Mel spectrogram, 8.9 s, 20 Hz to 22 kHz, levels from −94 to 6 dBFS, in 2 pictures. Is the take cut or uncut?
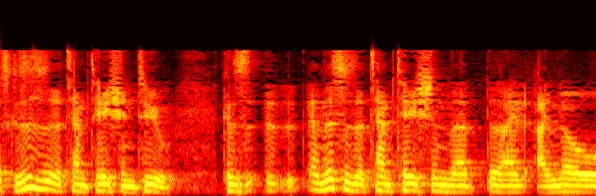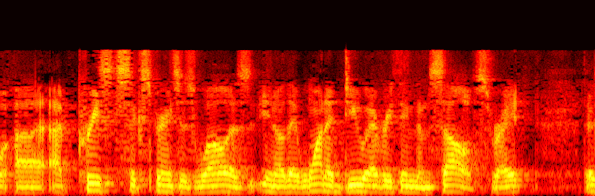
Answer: uncut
